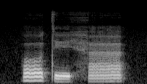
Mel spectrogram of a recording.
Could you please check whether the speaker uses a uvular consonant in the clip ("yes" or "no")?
no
